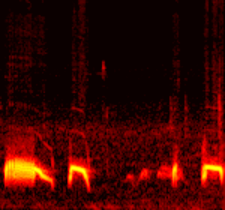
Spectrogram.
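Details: Spotted dove coo phrase from a recording used to train decoy birds: a long rough coo sliding downward, a shorter arched coo, several faint soft notes, a short note, then another steady coo.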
